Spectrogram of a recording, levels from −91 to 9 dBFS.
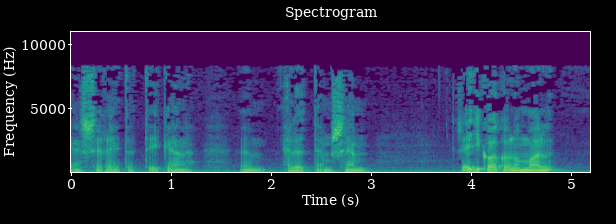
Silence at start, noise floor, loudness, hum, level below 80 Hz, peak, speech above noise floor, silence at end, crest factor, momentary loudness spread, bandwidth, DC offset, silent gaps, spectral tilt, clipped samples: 0 s; -41 dBFS; -18 LUFS; none; -38 dBFS; 0 dBFS; 23 dB; 0.2 s; 18 dB; 11 LU; 8.8 kHz; 0.6%; none; -5.5 dB/octave; under 0.1%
